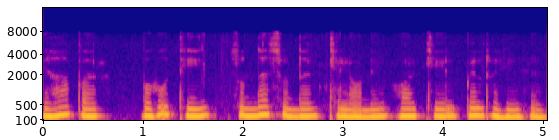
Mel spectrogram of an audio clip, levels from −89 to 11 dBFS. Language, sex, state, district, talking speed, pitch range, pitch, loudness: Hindi, female, Goa, North and South Goa, 140 wpm, 185-195 Hz, 185 Hz, -11 LUFS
